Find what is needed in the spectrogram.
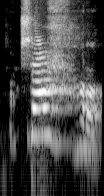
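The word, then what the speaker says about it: شهر: তার ডানে জবর আছে, তাহলে এটা রটা কি করে পড়তে হবে, মোটা করে পড়তে মোটা হবে। হবে। যেমন শাহর, উচ্চারণ কি হবে, শাহর।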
